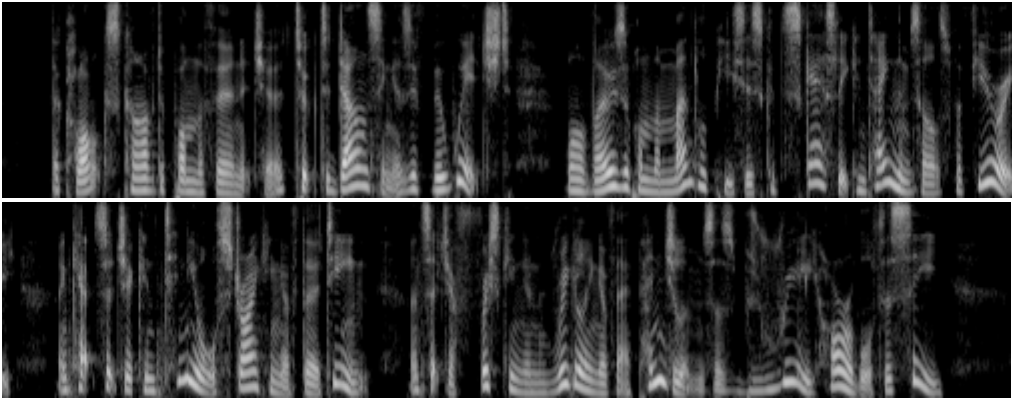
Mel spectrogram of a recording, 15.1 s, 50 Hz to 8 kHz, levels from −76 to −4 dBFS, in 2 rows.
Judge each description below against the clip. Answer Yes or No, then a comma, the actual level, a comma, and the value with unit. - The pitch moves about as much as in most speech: No, wide, 6.4 semitones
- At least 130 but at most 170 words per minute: No, average, 185 wpm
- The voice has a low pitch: No, medium, 185 Hz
